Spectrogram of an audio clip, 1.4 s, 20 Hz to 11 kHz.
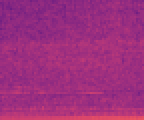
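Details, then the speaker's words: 1996 Honda Civic D16Y7 first start after home turbo install (manifold, wastegate, intercooler, oil lines), unforged stock engine: runs steady and even with a light rev blip, turbo spinning, no misses or knocks; healthy. "Turbinho ali girando. Ligou, galera. Ligou. Turbinho tá rodando, ó."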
